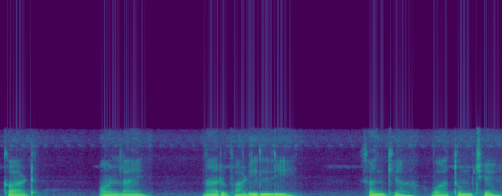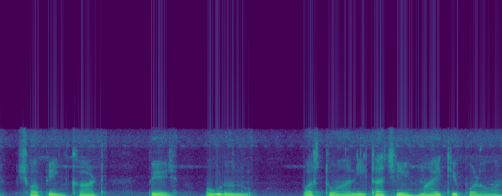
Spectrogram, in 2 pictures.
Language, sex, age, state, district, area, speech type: Goan Konkani, male, 18-30, Goa, Salcete, rural, spontaneous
